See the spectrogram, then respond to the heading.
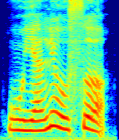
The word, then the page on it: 五颜六色: wǔ yán liù sè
